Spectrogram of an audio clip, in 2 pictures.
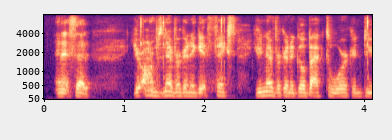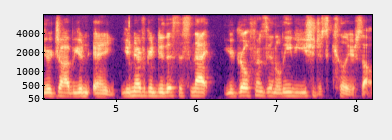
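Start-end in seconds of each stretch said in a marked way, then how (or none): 1.1-8.2 put-on quick, aggressive voice. Retelling what a threatening voice said: imitating a quick aggressive voice. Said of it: "it was quick, and it was aggressive".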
